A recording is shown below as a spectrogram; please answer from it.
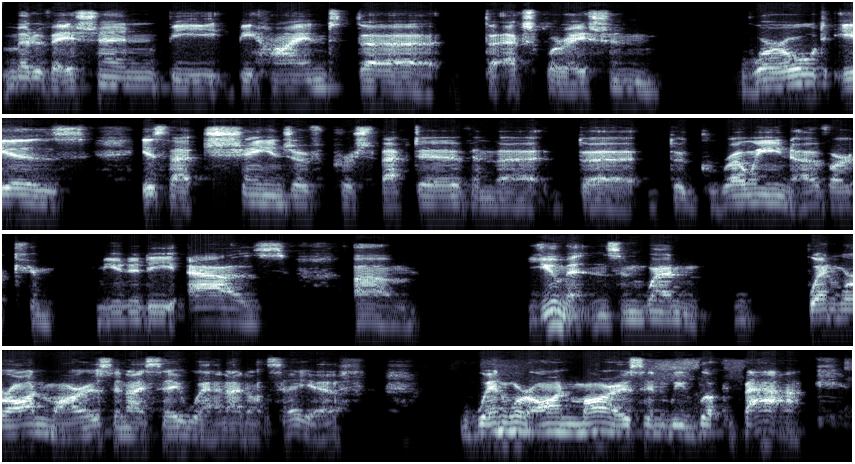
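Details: Adult man who describes himself as a person who stutters, speaking spontaneously in a podcast interview; finding: stuttering.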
